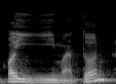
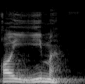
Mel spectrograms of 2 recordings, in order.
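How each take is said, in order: First: The word ends with a t sound and -un. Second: The word ends with a soft h sound. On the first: The reading continues without stopping. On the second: The reader stops at this word.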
